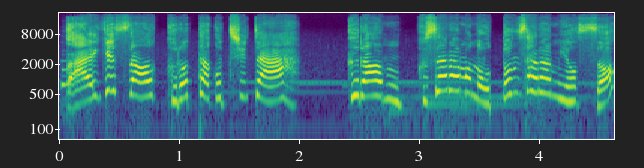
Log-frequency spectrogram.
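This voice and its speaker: A put-on character voice at an extremely high pitch plays over faint background music. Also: moderate pace. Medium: fan dub. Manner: lively, blunt, excitable.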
